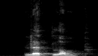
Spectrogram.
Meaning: LED lamp
- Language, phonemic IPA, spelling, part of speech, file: Dutch, /ˈlɛtlɑmp/, ledlamp, noun, Nl-ledlamp.ogg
